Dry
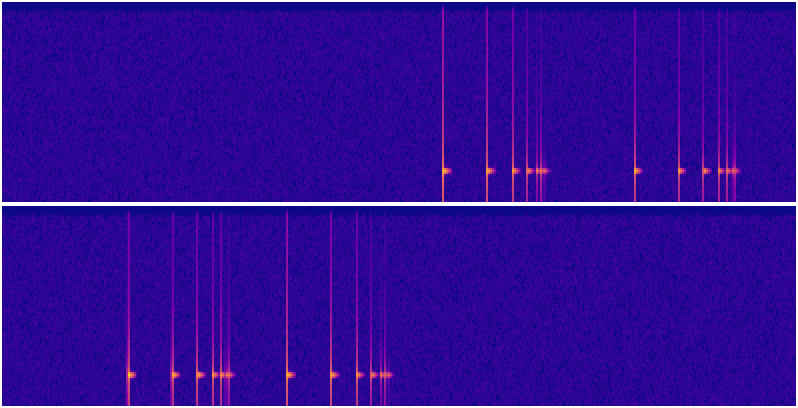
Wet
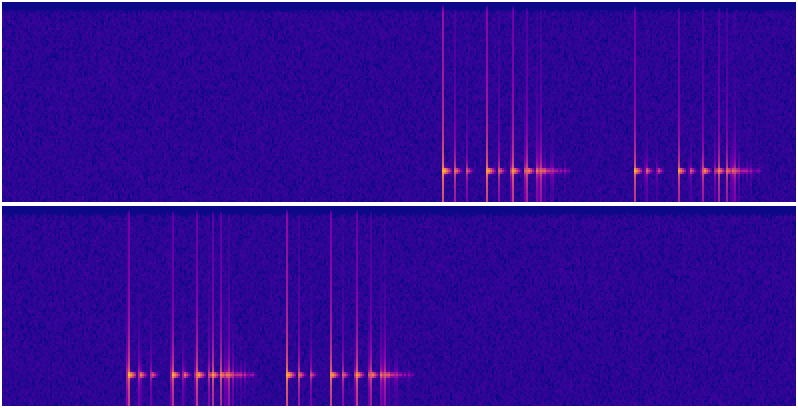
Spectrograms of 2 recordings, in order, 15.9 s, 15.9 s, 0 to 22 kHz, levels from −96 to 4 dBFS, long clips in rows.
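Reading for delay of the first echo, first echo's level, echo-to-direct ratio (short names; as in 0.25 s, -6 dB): 0.118 s, -21.5 dB, -21.0 dB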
